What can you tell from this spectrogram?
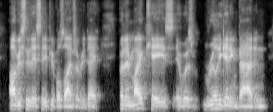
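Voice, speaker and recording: A man's plain, everyday voice at a fairly quick pace, ordinary pitch variation, on a very clean recording with a silent background. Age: 60s. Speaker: health and wellness entrepreneur. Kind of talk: interview.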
